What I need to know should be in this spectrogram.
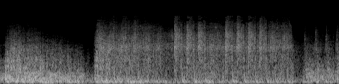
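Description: A large artillery gun fires with a deep boom.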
